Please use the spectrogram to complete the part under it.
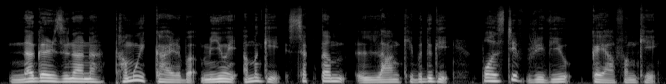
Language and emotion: Manipuri, neutral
